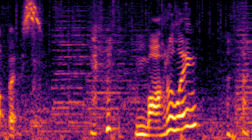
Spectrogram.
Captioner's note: chuckles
